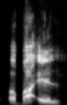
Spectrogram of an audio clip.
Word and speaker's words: Baal: Okay, Baal or Baal in the Bible, but Baal is how it's pronounced. Baal, Ba, and then El.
